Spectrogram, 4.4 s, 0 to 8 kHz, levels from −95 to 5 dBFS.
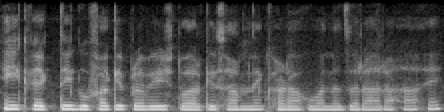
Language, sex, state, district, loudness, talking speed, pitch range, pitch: Hindi, female, Uttar Pradesh, Lalitpur, -16 LUFS, 190 wpm, 215-230 Hz, 220 Hz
